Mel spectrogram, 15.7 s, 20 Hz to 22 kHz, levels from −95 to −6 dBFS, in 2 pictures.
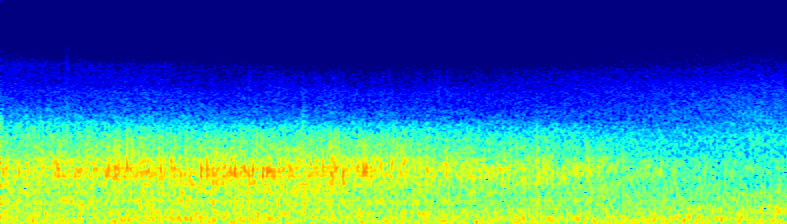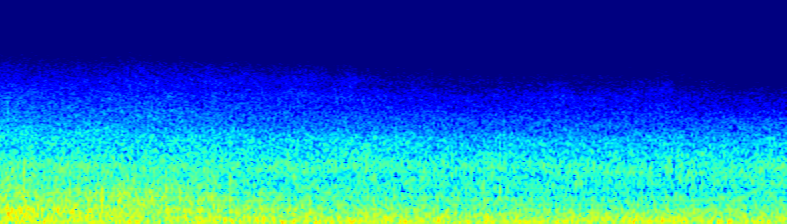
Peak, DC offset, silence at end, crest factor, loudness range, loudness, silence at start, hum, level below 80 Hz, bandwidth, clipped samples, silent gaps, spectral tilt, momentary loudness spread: -12 dBFS; under 0.1%; 0 s; 20 dB; 13 LU; -32 LUFS; 0 s; none; -42 dBFS; 7.2 kHz; under 0.1%; none; -9 dB/octave; 14 LU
